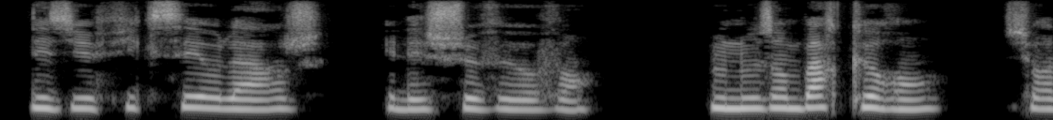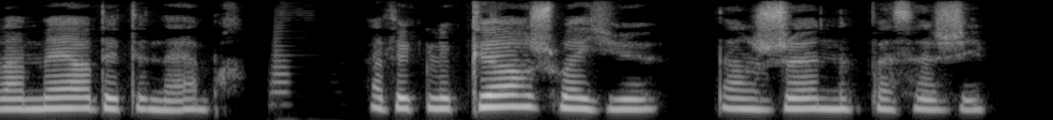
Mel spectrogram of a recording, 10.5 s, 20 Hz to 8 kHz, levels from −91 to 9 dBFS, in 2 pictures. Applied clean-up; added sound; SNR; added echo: neural mask model DeepFilterNet 3.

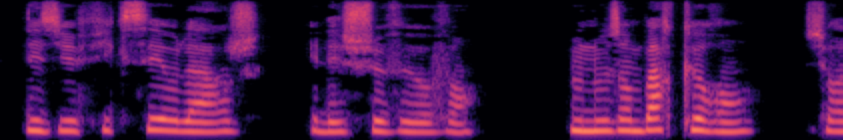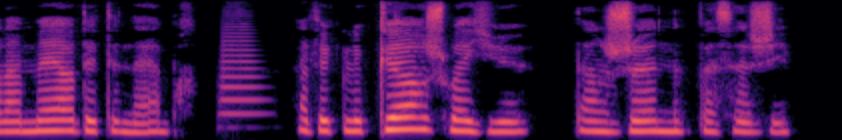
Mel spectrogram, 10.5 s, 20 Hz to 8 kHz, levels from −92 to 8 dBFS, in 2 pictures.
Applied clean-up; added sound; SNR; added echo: neural mask model RNNoise.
